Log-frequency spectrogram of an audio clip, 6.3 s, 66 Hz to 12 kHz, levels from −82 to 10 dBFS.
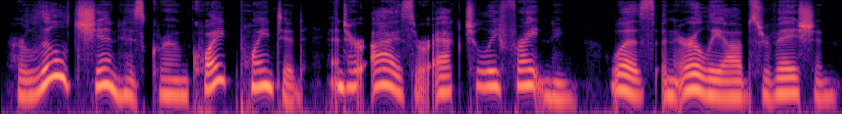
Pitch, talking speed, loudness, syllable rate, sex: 195 Hz, 160 wpm, -18 LUFS, 5.1 syllables/s, female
